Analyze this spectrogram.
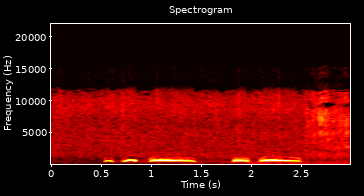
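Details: A decoy dove calls to attract wild doves, giving two quick soft notes and a long level coo, then a shorter note and another long coo, against faint low background rumble.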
